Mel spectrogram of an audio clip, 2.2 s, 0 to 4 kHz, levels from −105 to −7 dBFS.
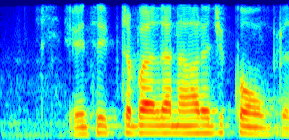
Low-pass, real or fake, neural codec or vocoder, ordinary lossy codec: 3.6 kHz; fake; codec, 16 kHz, 4 kbps, X-Codec, HuBERT features, trained on general audio; none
